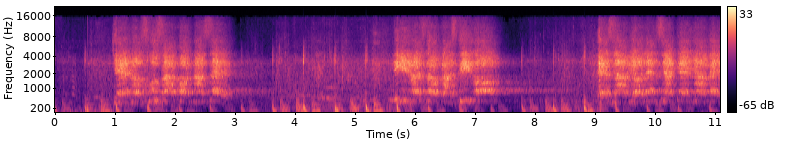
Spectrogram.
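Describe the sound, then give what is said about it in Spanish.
A crowd of women chants a political message in a public space in Qatar. Loud, rhythmic group chanting comes in repeated bursts, with short pauses between phrases. “Es bien difícil oír tantas voces de mujeres a la vez en Qatar, y mucho menos con un mensaje político, y mucho menos en un espacio público.”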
